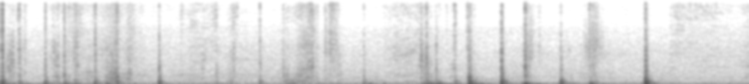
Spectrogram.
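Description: Hand squeegee rubbing and scraping in short strokes across wet window tint film on the rear glass, pressing the film into place, with scattered light knocks and taps, busiest about three to five seconds in.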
